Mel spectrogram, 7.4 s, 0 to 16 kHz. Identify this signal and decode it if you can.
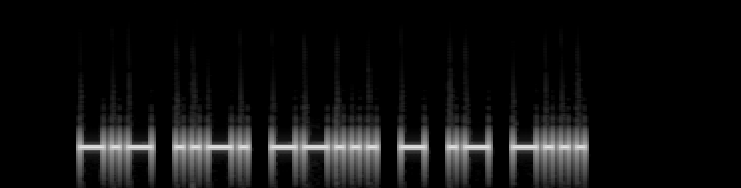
Morse code, heard as a keyed tone, about 15 wpm, 700 Hz. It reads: KF7TAB
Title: USA Call Signs - 6 Characters - 4x Character Spacing - 15wpm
